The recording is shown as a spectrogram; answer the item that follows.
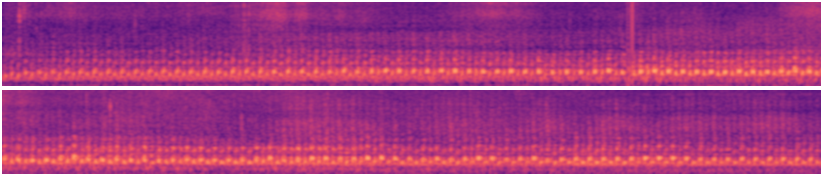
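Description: A kite's hummer droning in the wind: one steady pitched buzzing tone with a slight waver, growing a little louder over the first few seconds.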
